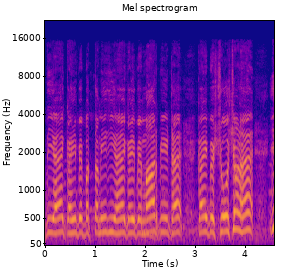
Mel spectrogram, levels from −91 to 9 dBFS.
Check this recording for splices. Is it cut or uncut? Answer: uncut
